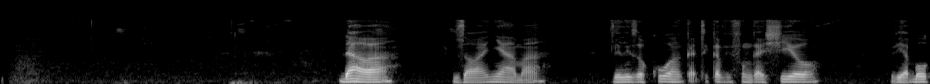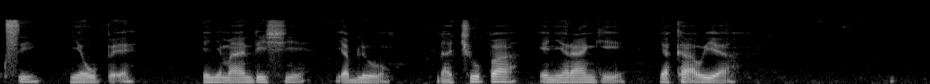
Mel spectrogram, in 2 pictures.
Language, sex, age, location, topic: Swahili, male, 25-35, Dar es Salaam, agriculture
